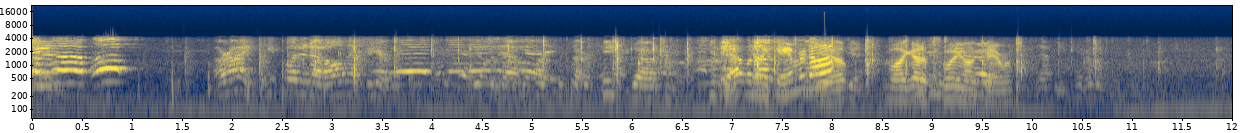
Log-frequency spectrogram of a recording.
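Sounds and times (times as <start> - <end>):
low hum of outdoor ambience: 0.0 - 12.0.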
